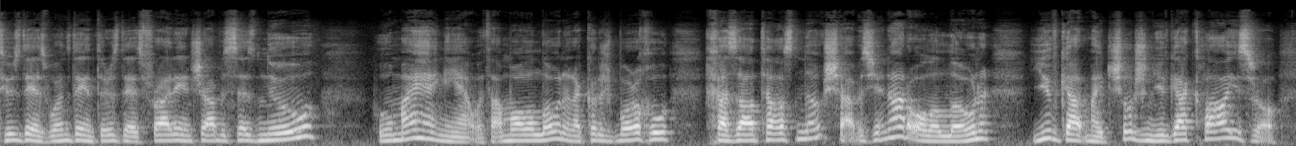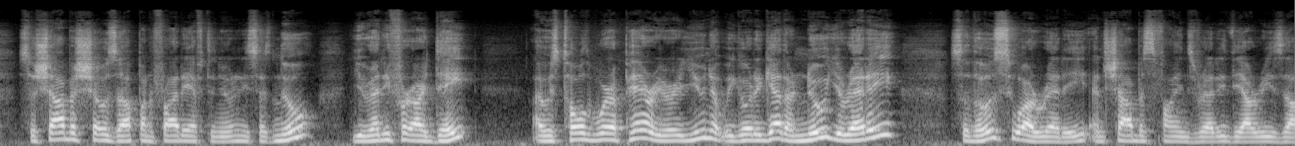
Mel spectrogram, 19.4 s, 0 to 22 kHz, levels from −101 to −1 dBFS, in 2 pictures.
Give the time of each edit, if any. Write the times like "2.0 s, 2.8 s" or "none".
none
